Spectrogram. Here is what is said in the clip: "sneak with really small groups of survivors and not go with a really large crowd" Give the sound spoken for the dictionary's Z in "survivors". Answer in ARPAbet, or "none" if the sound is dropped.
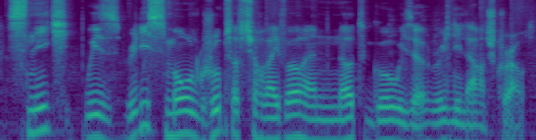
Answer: none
